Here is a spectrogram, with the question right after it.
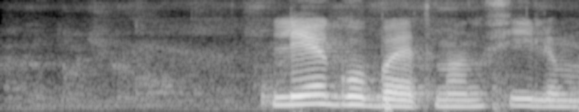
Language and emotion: Russian, neutral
